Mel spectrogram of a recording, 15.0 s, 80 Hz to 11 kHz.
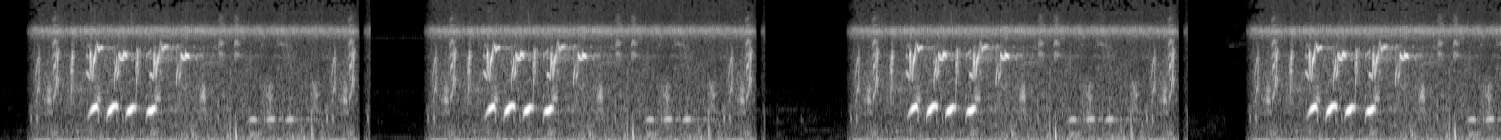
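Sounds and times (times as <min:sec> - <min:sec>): bird calling rising notes: 0:00.3 - 0:03.7, 0:04.3 - 0:07.7, 0:08.5 - 0:15.0
high insect drone: 0:00.3 - 0:07.6, 0:08.5 - 0:11.8, 0:12.5 - 0:15.0.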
